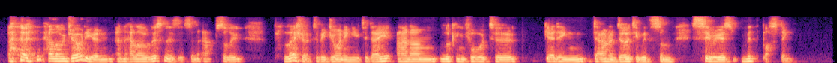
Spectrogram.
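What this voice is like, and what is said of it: Scottish accent. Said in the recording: “Scotland, obviously, by my accent.”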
